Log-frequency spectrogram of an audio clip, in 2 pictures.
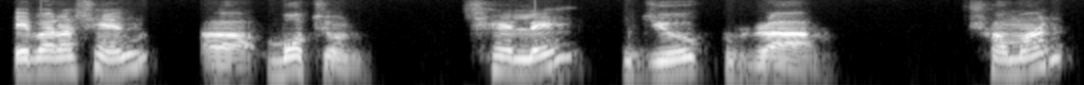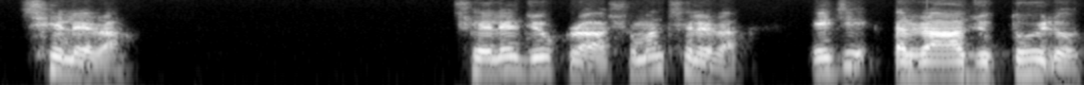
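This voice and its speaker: A man's voice: on the high side, fairly bright tone, dry recording. A man teaching an exam prep class, repeating points and asking the students whether they follow. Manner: repetitive, asks checking questions. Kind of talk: lecture to an online class. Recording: dull, dry lo-fi recording.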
